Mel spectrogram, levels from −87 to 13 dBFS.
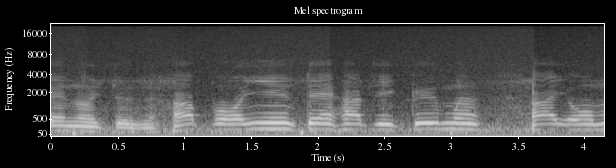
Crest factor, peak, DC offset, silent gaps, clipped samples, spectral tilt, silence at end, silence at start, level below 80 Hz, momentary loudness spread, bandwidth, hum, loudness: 14 dB; 0 dBFS; 3%; none; under 0.1%; -7.5 dB/octave; 0 s; 0 s; -32 dBFS; 6 LU; 20 kHz; none; -13 LUFS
